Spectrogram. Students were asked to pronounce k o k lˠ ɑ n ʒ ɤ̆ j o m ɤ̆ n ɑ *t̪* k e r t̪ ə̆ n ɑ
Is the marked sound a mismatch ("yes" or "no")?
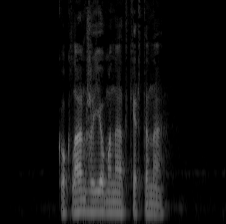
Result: no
